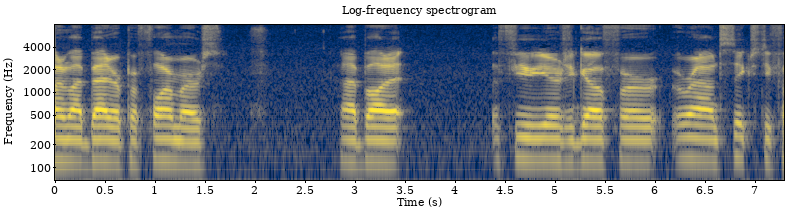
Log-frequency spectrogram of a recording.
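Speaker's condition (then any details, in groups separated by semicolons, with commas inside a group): Cerebral palsy; spastic, affects walking and legs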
